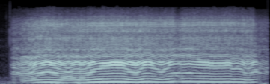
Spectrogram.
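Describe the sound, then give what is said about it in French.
A chainsaw engine runs loud for a few seconds, a steady buzzing drone whose pitch wavers slightly as the throttle shifts, with no voices. “C'est une tronçonneuse, mais il va se passer quelque chose avec la tronçonneuse.”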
